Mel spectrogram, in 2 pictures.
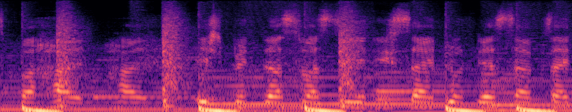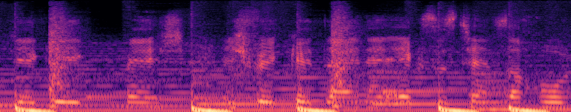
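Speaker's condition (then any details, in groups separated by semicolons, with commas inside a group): No condition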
